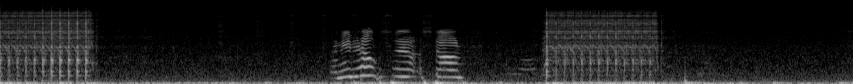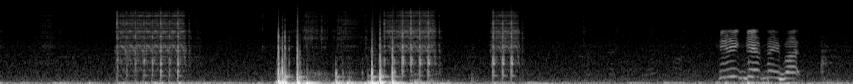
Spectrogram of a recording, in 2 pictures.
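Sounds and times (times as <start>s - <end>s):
automatic airsoft gun bursts: 0.0s - 1.1s, 5.4s - 6.8s, 9.6s - 10.6s, 11.3s - 13.9s
low thumps on microphone: 6.7s - 8.7s, 11.2s - 14.0s.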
